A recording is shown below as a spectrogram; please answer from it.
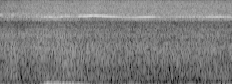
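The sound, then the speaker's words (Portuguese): A failed attempt at whistling: a steady, breathy hiss of blown air with a thin, high tone faintly threaded through it, held for about two seconds without forming a clear note. “Vou-vos mostrar o meu assobio. O meu assobio é isto.”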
